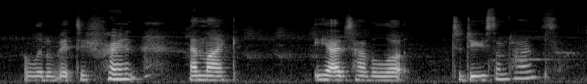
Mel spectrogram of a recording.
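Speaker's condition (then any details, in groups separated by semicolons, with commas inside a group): No condition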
